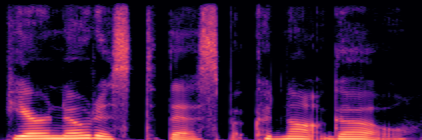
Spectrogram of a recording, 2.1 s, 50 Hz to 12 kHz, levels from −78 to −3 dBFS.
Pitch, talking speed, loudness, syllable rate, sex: 200 Hz, 200 wpm, -18 LUFS, 5.0 syllables/s, female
